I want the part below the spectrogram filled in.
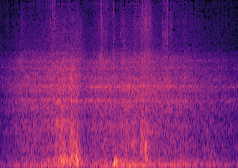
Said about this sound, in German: Der Regionalexpress aus Ingolstadt kommt uns entgegen. Auch der bringt jetzt Pendler nach Hause.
